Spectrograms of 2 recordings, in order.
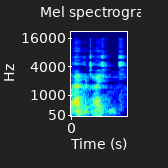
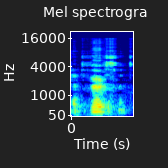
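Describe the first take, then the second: First: It is said with an American pronunciation. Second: It is said with a British pronunciation. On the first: "Americans call it advertisement" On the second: "this is the British pronunciation"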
